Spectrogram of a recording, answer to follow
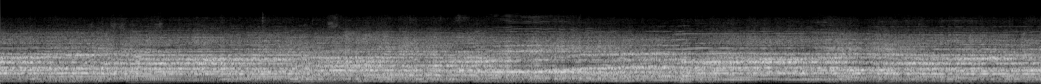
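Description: Church choir singing a hymn, many voices holding sustained chords.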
